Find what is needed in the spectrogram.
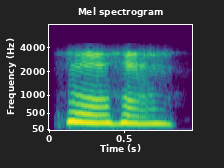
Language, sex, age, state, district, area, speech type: Santali, female, 18-30, West Bengal, Birbhum, rural, conversation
